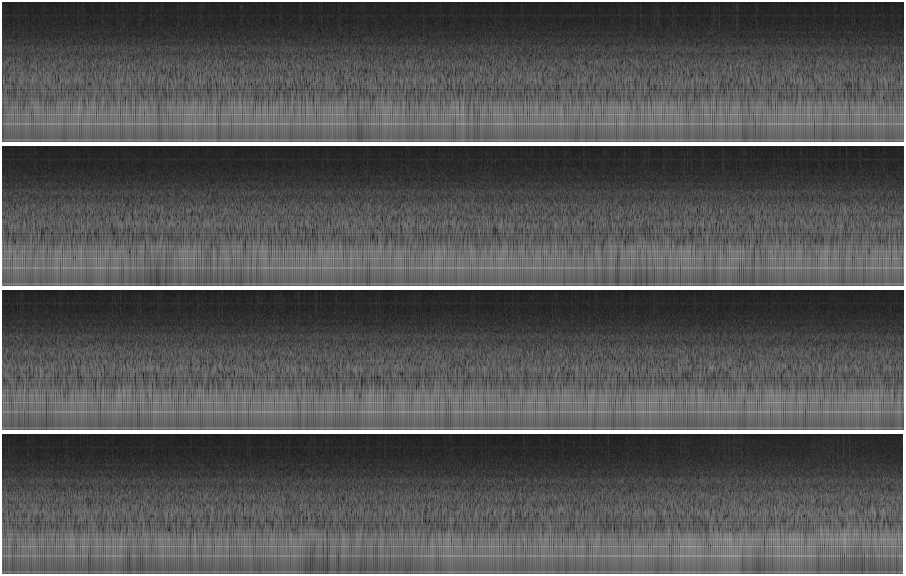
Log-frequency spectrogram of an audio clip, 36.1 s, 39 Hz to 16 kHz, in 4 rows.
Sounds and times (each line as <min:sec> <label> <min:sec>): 0:33.6 ventilation noise 0:36.0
